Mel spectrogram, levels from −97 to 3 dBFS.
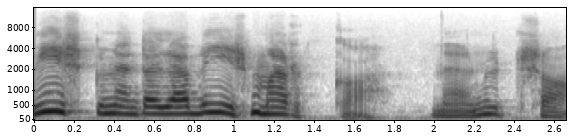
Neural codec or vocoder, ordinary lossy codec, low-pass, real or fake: none; none; 14.4 kHz; real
